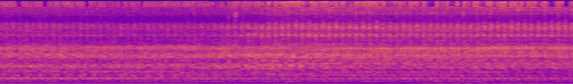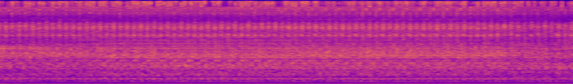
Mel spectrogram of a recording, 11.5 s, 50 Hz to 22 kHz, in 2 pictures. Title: 2.0 TDI CAGA Knocking sounds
